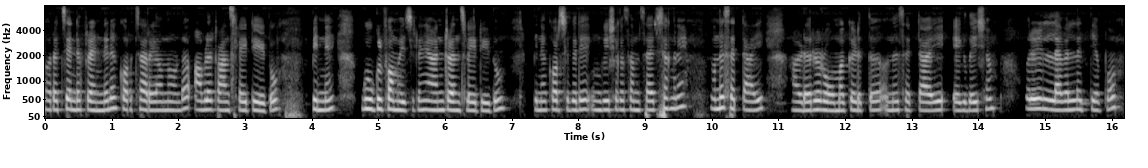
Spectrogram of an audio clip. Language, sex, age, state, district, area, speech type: Malayalam, female, 45-60, Kerala, Palakkad, urban, spontaneous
